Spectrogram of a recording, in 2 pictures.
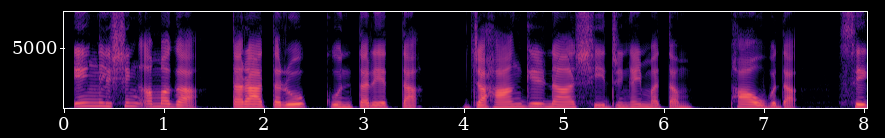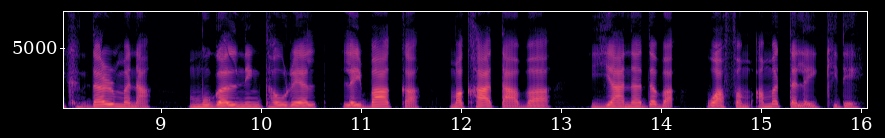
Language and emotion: Manipuri, neutral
